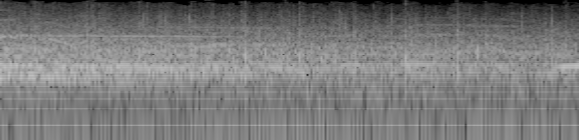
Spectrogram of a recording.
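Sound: crowd cheering and applauding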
